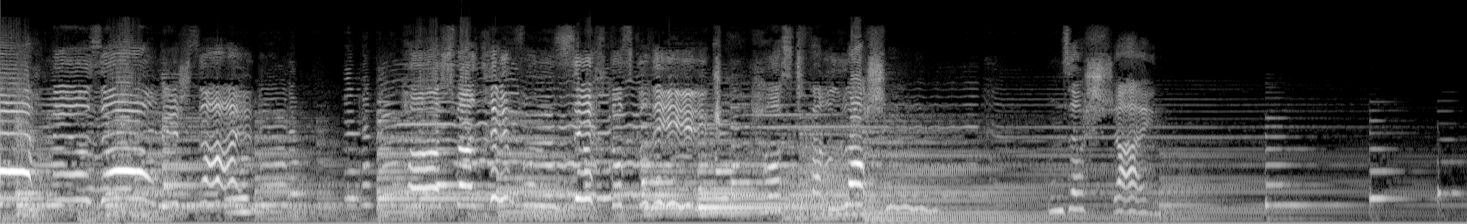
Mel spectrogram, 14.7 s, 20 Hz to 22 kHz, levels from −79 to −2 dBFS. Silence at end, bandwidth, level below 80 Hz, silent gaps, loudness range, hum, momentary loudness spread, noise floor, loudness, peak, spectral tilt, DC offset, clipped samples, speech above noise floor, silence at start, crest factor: 0.05 s; 14 kHz; -44 dBFS; none; 11 LU; none; 19 LU; -36 dBFS; -12 LUFS; 0 dBFS; -4 dB/octave; 3%; under 0.1%; 23 dB; 0 s; 14 dB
